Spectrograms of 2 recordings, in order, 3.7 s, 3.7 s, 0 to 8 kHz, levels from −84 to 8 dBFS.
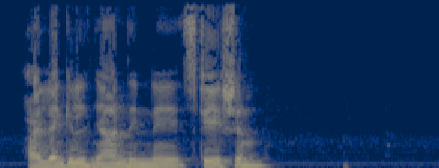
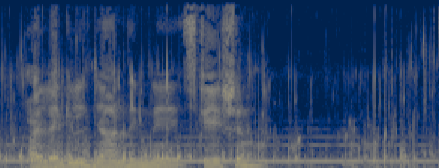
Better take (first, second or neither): first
